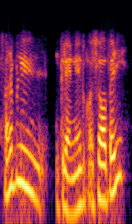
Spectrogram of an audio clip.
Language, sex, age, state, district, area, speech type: Punjabi, male, 45-60, Punjab, Barnala, rural, conversation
